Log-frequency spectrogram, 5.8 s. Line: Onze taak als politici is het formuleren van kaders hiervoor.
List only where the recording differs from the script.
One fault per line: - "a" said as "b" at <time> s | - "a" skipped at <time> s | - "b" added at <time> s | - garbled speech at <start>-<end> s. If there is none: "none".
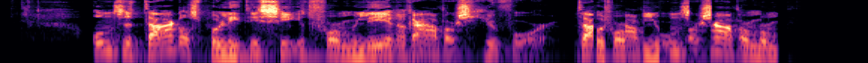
- "is" skipped at 2.0 s
- "van" skipped at 2.7 s
- garbled speech at 3.8-5.2 s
